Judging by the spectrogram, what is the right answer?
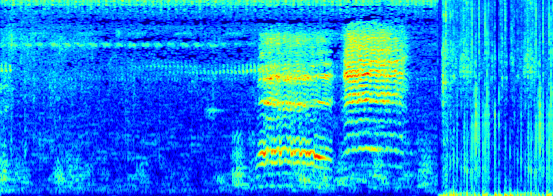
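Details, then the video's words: Garut sheep bleating in a rice-field area where dozens of sheep run about as rams rage; two drawn-out, wavering bleats mid-clip over a low rumble, then a burst of loud rough noise at the end. "DOMBA GARUT NGAMUK"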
